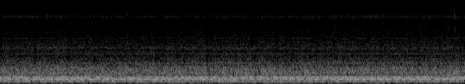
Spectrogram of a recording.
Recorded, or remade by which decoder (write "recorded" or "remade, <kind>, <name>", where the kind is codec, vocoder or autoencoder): recorded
